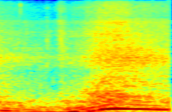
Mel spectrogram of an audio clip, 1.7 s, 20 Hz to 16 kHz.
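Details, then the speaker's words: Hyundai/Kia petrol engine with code P1326 (knock detection TSB) cleared, snapped from idle while listening for rod-clearance clunk; revs up smoothly and settles back with no knock or clunk, normal throttle snap, no rod knock. "I'm listening for any type of knock too down low. Because normally if there's like any issues with rod clearance, it's gonna be blatant."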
